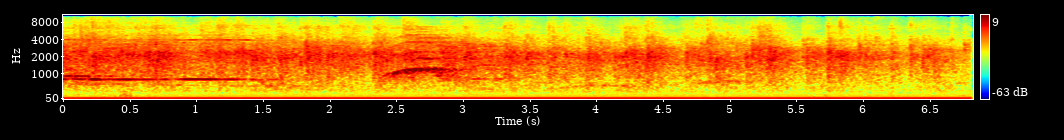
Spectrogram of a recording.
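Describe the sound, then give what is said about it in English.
A church audience applauds as a clap offering to God, with dense, continuous clapping that holds steady for several seconds, a broad hiss of many hands with no individual claps standing out and no voices on top. “I want a more joyful clap offering to God.”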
